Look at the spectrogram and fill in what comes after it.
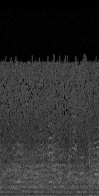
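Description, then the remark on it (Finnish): A dense, continuous chorus of thousands of seabirds calling at once from a cliff colony, white-breasted birds sitting side by side on the ledges, honking and squawking calls overlapping into a steady, loud wall of sound. “Tuhansin, kymmenin sadoinkin tuhansin ja miljoonin saattaa samalla kallion rinteellä lintukotolaisia majailla.”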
